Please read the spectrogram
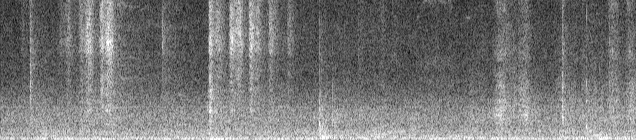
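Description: Faint scratchy swishes of a watercolour brush working paint in the palette and stroking it onto the paper, in a few short bursts.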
